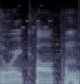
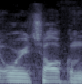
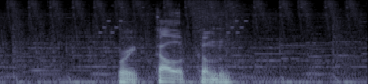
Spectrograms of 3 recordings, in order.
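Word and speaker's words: Orichalcum: I call it Ory Chalk. I'm southern. I go out of my way to mispronounce things. I guess it is Oricalum. Huh. I don't think there's a CH in there. I've been saying Ory Chalkum this long. Oricalum. Sounds Latin.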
